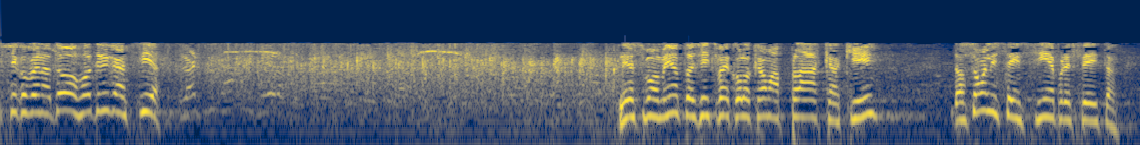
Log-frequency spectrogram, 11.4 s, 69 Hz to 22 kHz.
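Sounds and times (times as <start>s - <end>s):
crowd applauding: 0.0s - 7.4s
speech: 0.1s - 2.3s, 6.2s - 8.9s, 9.5s - 11.3s.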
